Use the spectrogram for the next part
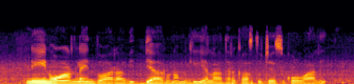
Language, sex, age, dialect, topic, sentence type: Telugu, female, 36-40, Central/Coastal, banking, question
